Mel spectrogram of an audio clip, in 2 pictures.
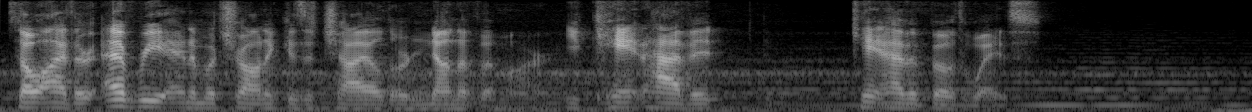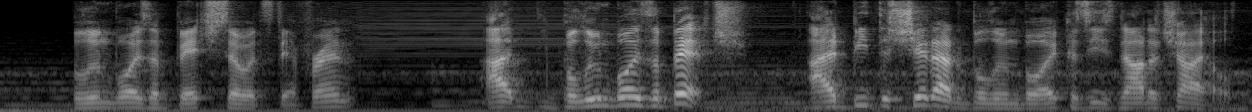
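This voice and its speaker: A man's voice: mid-range voice, brisk, fairly bright tone, faint music behind. A man chatting casually as he streams a game, with a blunt, sweary, argumentative way of talking. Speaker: livestream host. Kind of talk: casual gaming stream chat while playing a horror game.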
